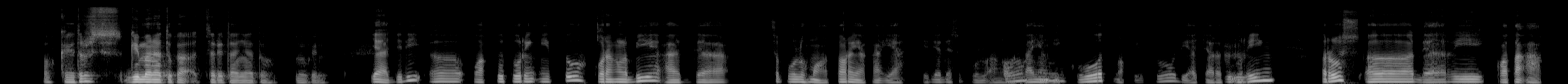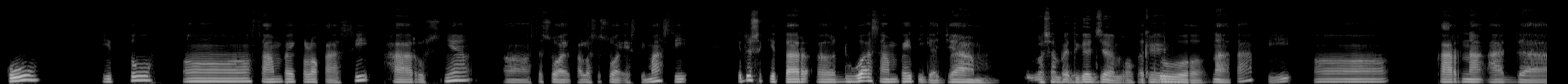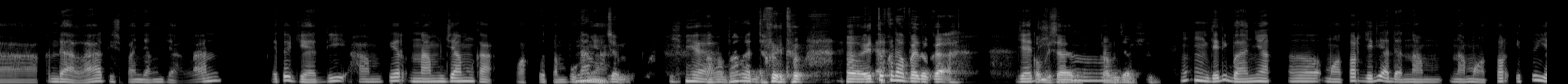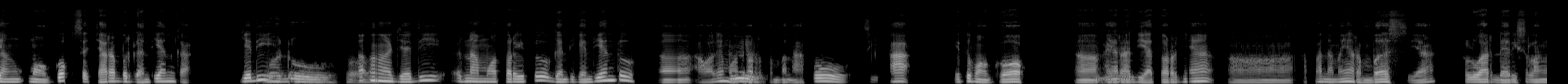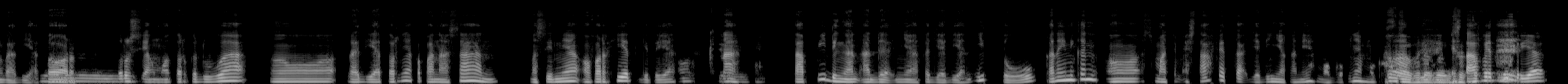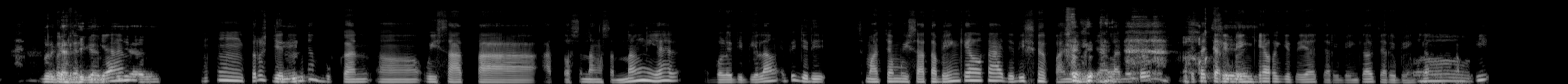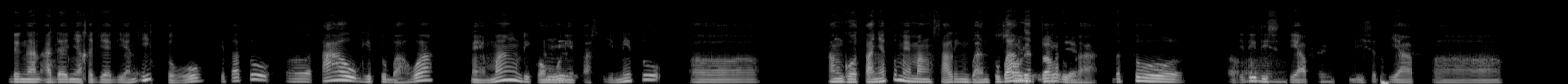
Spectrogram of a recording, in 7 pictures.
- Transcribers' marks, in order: other background noise; in English: "touring"; in English: "touring"; laughing while speaking: "Iya"; laughing while speaking: "itu"; chuckle; in English: "overheat"; tapping; laughing while speaking: "mogok"; laughing while speaking: "benar"; chuckle; laugh; laughing while speaking: "Oke"; laughing while speaking: "sepanjang"
- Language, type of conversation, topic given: Indonesian, podcast, Bisakah kamu menceritakan satu momen ketika komunitasmu saling membantu dengan sangat erat?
